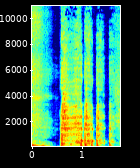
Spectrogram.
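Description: A run of harsh, rasping coughs comes in quick succession, close and fairly loud, after a brief hush. About three or four bursts are separated by short breaks, with no speech.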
